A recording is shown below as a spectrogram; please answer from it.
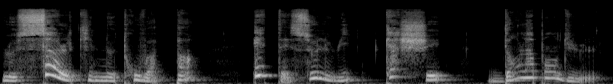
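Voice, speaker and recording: A woman reading a fairy tale aloud in an expressive, dramatic storytelling manner. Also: medium pitch, takes it slowly, breathy edge.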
